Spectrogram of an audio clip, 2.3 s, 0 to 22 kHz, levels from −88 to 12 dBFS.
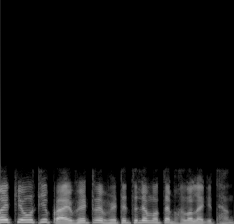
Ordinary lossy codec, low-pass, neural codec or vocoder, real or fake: Opus, 24 kbps; 5.4 kHz; codec, 16 kHz, 1 kbps, FunCodec, trained on Chinese and English, 50 frames a second; fake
